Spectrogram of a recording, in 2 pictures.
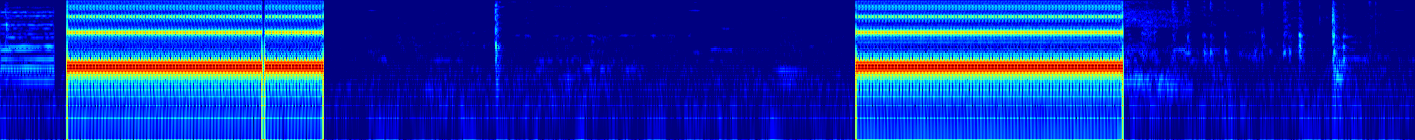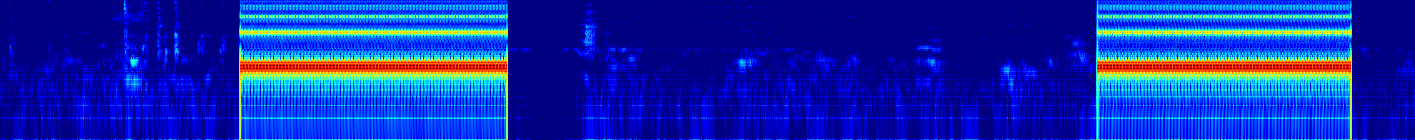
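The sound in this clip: Telephone line tone as a call is transferred to voicemail: four loud, even buzzing tones of about two seconds each, separated by long gaps of near silence with scattered faint clicks.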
